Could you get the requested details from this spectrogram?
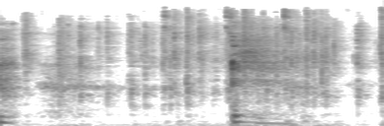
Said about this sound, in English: It did not show me at all that you were typing until after I had typed it in.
